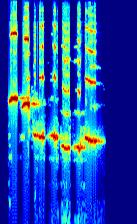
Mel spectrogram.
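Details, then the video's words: A brown-chested jungle flycatcher sings as a lure to anger rival birds. High whistled notes slide down into a run of lower, steady whistled notes, each slightly separated, in one phrase of about one and a half seconds. "Pancingan SRDC gacor atas bawah || suara bikin ngamuk SRDC lainnya"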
